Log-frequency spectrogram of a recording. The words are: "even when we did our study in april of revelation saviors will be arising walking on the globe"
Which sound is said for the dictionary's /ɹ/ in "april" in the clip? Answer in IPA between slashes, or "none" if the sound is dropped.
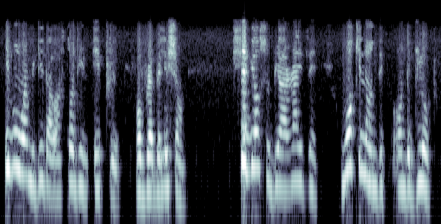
/ɹ/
